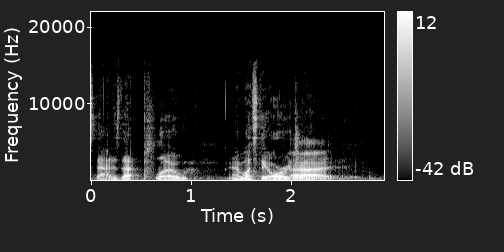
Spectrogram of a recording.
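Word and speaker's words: ploeh: pronounce that is that plo and what's the origin uh yeah well i you know if um i pronounce it plur play um but the origin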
